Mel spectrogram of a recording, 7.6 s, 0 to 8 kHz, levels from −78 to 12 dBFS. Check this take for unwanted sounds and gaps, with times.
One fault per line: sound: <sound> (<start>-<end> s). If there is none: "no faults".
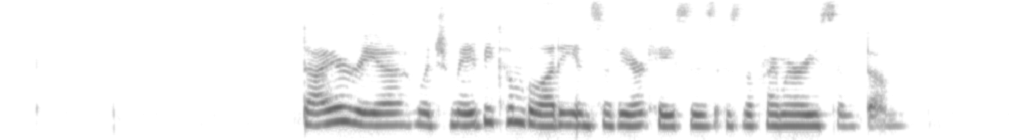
no faults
